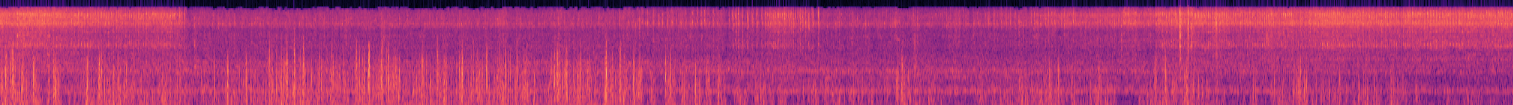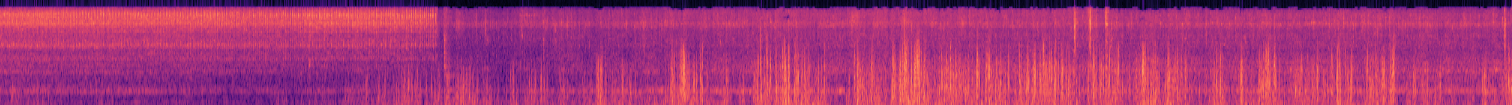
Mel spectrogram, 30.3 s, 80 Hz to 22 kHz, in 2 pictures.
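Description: Wind buffeting the microphone of a bike-mounted camera on a road bike at race pace, with tyre and road noise. It eases to a quieter stretch about halfway through, while the rider slows and coasts through a bend, then builds again as the rider accelerates back to about 40 km/h.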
